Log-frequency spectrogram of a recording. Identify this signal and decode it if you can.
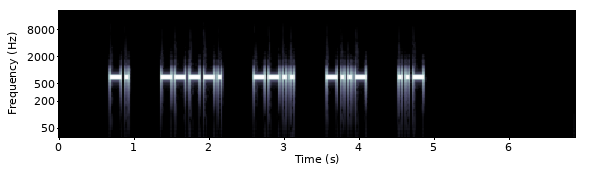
Morse code, heard as a keyed tone, about 25 wpm, spaced as for 14 wpm, 700 Hz. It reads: N9ZXU
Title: USA Call Signs - 3x Character Spacing - 25wpm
